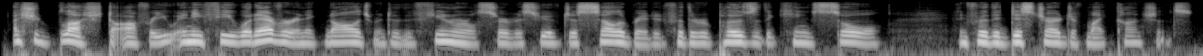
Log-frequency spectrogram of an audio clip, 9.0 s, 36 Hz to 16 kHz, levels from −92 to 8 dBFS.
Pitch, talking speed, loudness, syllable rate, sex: 155 Hz, 220 wpm, -21 LUFS, 6.4 syllables/s, female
